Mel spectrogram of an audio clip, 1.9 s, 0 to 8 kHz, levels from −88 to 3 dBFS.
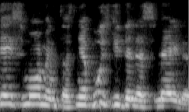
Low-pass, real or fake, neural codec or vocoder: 7.2 kHz; real; none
